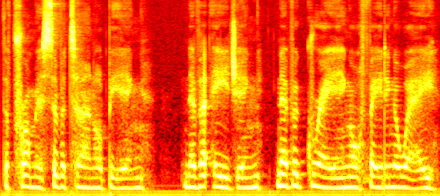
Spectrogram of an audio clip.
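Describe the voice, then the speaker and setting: A woman's voice: on the low side, level tone, unhurried, darkish tone, breathy edge. A woman voicing a seductive, menacing male vampire with a thick, purring, salivating drawl. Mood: seductive menace.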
